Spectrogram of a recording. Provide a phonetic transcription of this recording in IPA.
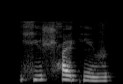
xʲ ɨ ʃ ħ ɛ kʲ ẽ v

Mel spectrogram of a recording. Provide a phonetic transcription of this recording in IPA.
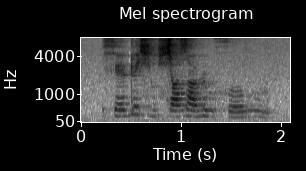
x ɛ ɖ ɛ ɕ u ɕ ɪ zˤ ɛ ɳ u x o v u

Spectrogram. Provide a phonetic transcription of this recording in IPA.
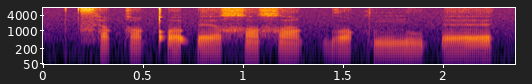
t͡sʰ ɛ q ɜ qʼ u ʔ ɛ χ a χ aː q ɡ oː q nː u ʔ ɛ

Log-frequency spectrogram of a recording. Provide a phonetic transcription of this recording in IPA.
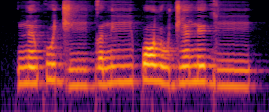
n ɛ̃˧ kʷ e˦ d͡ʒ iː˨ ɡ ə˦˨ n iː˦ p ɔ˦ l u˨ d͡ʒ ɛ̃˦ n e˦ ɡ iː˨

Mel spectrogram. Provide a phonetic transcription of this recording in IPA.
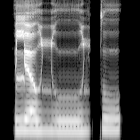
lʲ œ u̯ ʎ uː ʎ t̪ u

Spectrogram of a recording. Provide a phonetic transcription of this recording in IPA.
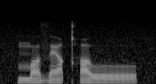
m ɒ z æ ə̯ qʰ oː

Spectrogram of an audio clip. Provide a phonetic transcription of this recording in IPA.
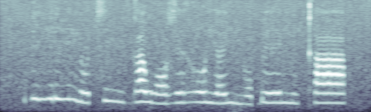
ɗ iː˦ ɾ iː˦ n ʊ˨ t͡s iː˦˨ ɡ a˦ w ɔ˨ z ɪ˦ ɣ o˦ j ɛ˨˦ ɲ o˨ ɓ eː˦ n i˨ kʰ aː˦

